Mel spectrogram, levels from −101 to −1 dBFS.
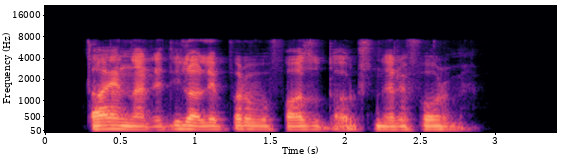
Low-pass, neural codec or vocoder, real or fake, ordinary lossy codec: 7.2 kHz; none; real; none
